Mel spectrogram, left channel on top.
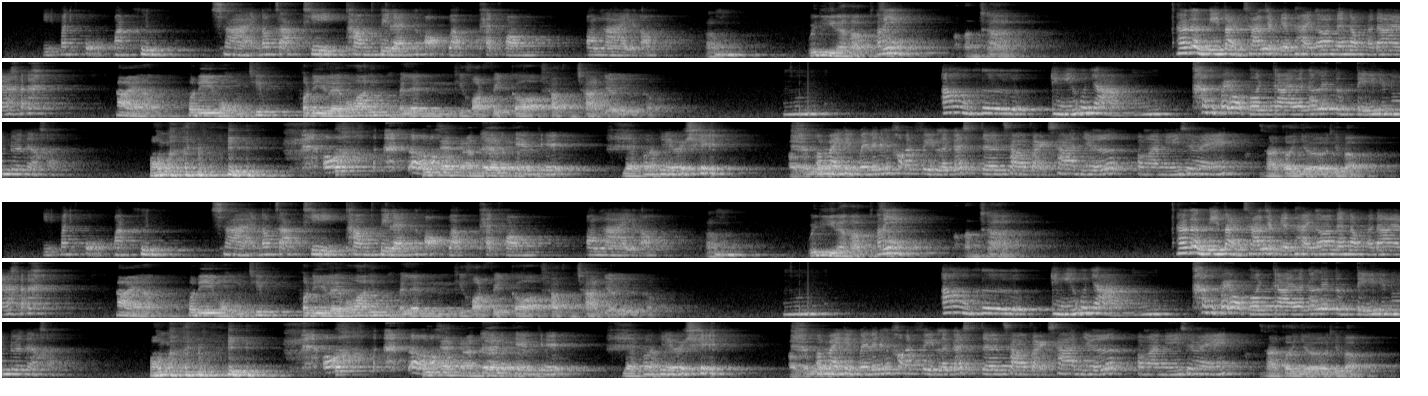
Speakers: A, on the right; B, on the left.
A: มั่นคงมากขึ้นใช่นอกจากที่ทำฟรีแลนซ์ของแบบแพลตฟอร์มออนไลน์อยู่เนาะ
B: ครับ
A: อืม
B: วิดีนะครับสอง
A: แล้วอย่าง
B: ชาวต่างชาติ
A: ถ้าเกิดมีต่างชาติอยากเรียนไทยก็แนะนำมาได้นะคะ
B: ใช่ครับพอดีผมที่พอดีเลยเพราะว่าที่ผมไปเล่นที่คอร์สฟิตก็ชาวต่างชาติเยอะอยู่ครับ
A: อืมอ้าวคืออย่างนี้คุณอยากทั้งไปออกกำลังกายแล้วก็เล่นดนตรีที่นู่นด้วยเลยเหรอคะ
B: อ๋อไม่ไม่
A: โอ้
B: ก็
A: อ๋ <laughs> อ
B: ก็แยกกันแยกกัน
A: โอเคโอเค
B: แยกกัน
A: โอเคโอเค
B: เราก็แยก
A: เอาหมายถึงไปเล่นคอนฟิดแล้วก็เจอชาวต่างชาติเยอะประมาณนี้ใช่ไหม
B: ชาติก็เยอะที่แบบ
